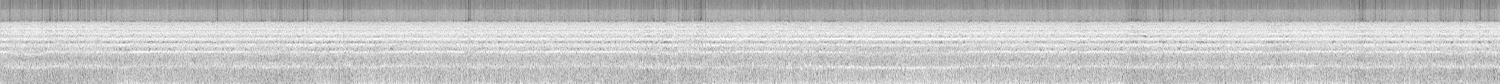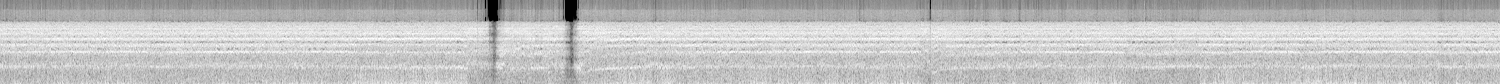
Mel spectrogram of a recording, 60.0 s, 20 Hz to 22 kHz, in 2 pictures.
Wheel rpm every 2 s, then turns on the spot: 230, 230, 230, 230, 230, 230, 230, 230, 210, 210, 230, 230, 230, 230, 230, 230, 230, 230, 220, 170, 110, 210, 230, 230, 210, 230, 220, 230, 230, 230.
none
